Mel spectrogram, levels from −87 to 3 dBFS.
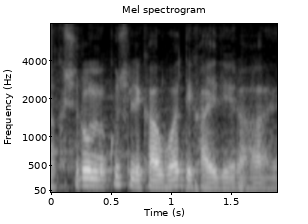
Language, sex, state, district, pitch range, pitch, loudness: Hindi, male, Uttar Pradesh, Jalaun, 95-125 Hz, 110 Hz, -22 LUFS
